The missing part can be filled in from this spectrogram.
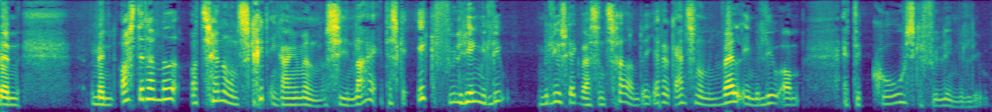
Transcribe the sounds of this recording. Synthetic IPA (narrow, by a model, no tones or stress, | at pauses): men | menʔɒ̽sə̥d̥e̝d̥eɐmeð̞ˠɒ̽t͡sʰɛ̰no̝ːn̩sɡ̥ʁid̥e̝nɡ̥ɑ̈ŋ̰imel̰m̩ɒ̽siːnɑ̈ɪ̰d̥e̝sɡ̥æe̝ɡ̥əfyləɦe̝ːləmid̥liʊ̰ | mid̥liʊ̰sɡ̥æeɡ̥ʋæːɐsent͡sʰʁɛ̰ːɐðˠɒmd̥e̝jɑ̈ɪʋejo̥æɐnt͡sʰɛ̰ːnoːn̩ʋæl̰ʔimid̥liʊʔɒ̽mæd̥e̝ɡ̥o̝ːsɡ̥æfyləimid̥lḭʊ̰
